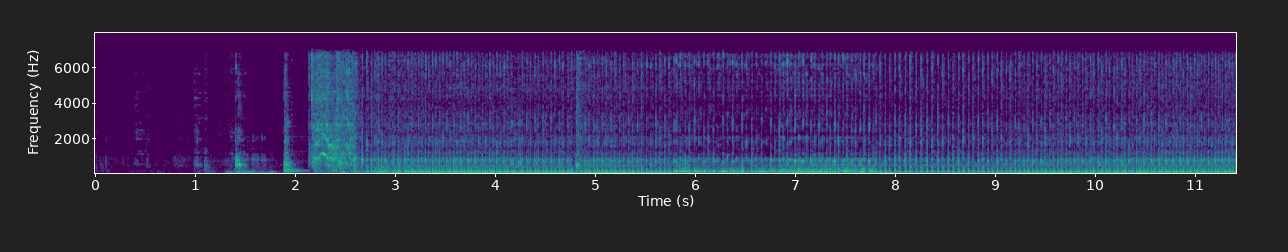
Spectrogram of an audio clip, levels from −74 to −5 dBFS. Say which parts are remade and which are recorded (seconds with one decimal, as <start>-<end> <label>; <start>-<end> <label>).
0.0-1.3 recorded; 1.3-1.9 remade; 1.9-5.8 recorded; 5.8-7.8 remade; 7.8-11.4 recorded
